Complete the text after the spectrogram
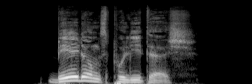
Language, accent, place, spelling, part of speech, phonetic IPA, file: German, Germany, Berlin, bildungspolitisch, adjective, [ˈbɪldʊŋspoˌliːtɪʃ], De-bildungspolitisch.ogg
- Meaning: of educational policy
